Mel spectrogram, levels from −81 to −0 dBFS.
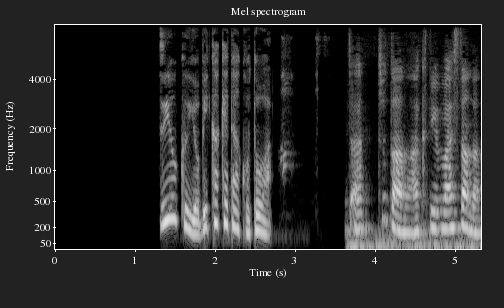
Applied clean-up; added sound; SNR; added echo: neural mask model DeepFilterNet 3.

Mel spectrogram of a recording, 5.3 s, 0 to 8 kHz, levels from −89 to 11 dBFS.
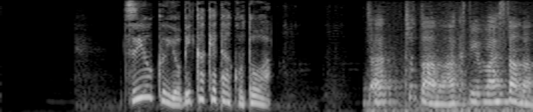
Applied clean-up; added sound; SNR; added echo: neural separator model SepFormer DNS4.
